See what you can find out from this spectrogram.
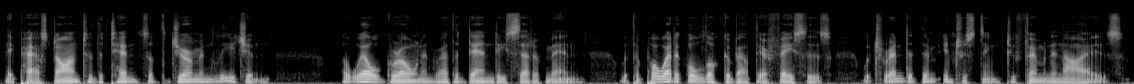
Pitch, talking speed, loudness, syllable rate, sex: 95 Hz, 175 wpm, -20 LUFS, 5.1 syllables/s, male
